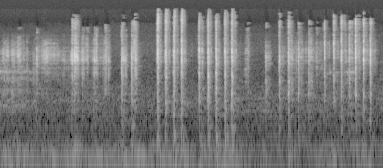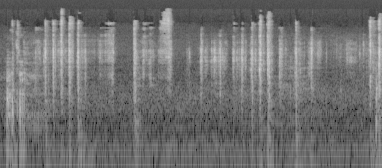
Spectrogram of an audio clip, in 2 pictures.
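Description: Small paintbrush dabbing and scrubbing paint on a cardboard palette: runs of quick, sharp taps and scratches, several to the second, with short pauses between runs.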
